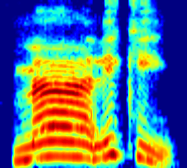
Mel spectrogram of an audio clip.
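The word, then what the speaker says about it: مالكِ: Kaf should be pronounced with kisra. It's Maliki. Please repeat. Maliki.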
